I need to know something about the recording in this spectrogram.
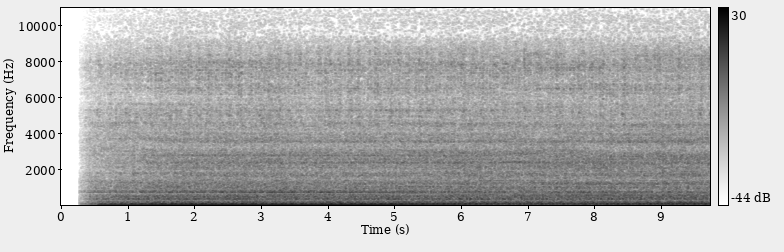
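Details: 2017 Ford Mustang 5.0 V8 with only 1200 miles, idling with deep steady rumble and light regular ticking about three per second, which started after the first oil change.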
